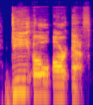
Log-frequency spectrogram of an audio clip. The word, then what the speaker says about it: Teschendorf: David Teschendorf. Let me say that one more time and spell it for you. Teschendorf, even though it should be Teschendorf. It's Teschendorf, which, by the way, his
